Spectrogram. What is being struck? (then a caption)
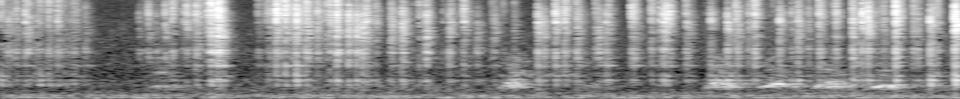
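Studded plastic tumbler. Fingernails tap and rub over the textured surface of a tall, hollow, studded plastic tumbler. The sound is a bright, scratchy rasp broken by quick, dry clicks, with almost no low end and short bursts that stop abruptly.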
